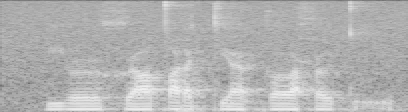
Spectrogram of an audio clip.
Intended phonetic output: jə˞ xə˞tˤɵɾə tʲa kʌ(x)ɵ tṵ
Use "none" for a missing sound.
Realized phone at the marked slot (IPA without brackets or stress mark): ħ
